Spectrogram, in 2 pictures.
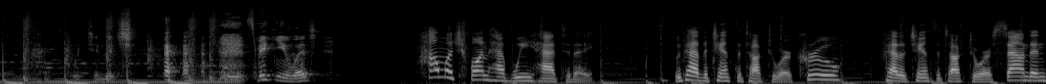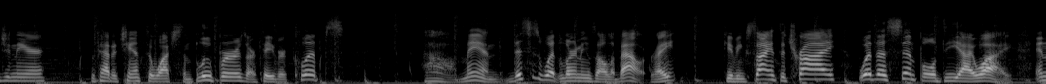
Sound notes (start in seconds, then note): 1.0 laughs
